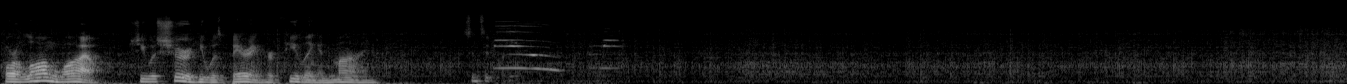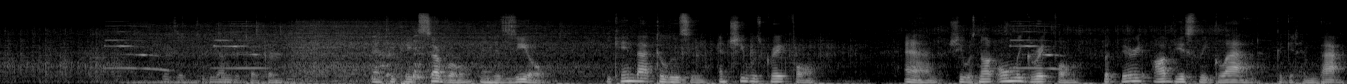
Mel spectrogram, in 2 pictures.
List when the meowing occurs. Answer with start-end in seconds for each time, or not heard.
4.9-6.2, 14.5-16.2, 23.6-24.2.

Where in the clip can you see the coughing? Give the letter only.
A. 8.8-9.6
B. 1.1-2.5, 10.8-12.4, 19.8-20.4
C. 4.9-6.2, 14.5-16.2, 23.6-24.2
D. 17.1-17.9
D.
